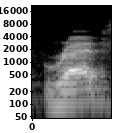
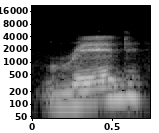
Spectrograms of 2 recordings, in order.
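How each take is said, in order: First: The vowel sounds like a plain 'eh'. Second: The vowel shifts toward an 'i' sound. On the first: "the red red sound eh" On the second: "becoming I"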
